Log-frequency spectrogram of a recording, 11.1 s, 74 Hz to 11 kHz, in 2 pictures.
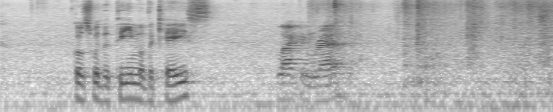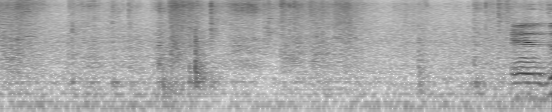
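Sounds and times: plastic bag and cardboard rustling: 3.1 - 11.0.

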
